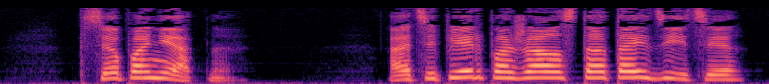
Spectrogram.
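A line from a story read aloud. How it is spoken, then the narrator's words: Commanding tone. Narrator (Russian): Командным тоном дал указание медик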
